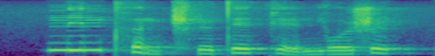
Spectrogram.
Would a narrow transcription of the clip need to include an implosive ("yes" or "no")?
no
